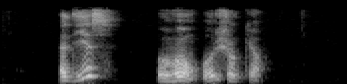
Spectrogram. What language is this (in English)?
Kabyle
